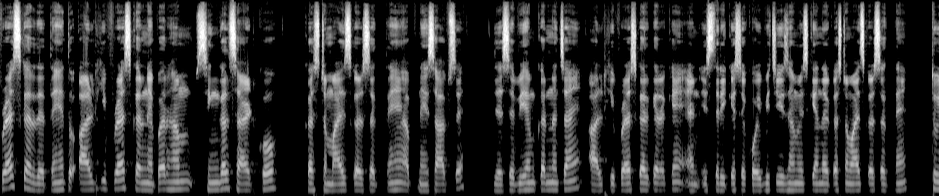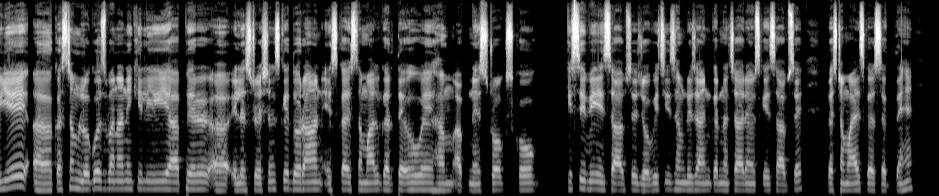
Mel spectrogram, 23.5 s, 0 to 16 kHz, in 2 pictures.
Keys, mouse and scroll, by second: 0.3-6.5 drag, 6.5-10.7 alt+drag, 22.9 alt+Num_Lock, 23.1-23.4 alt+drag.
